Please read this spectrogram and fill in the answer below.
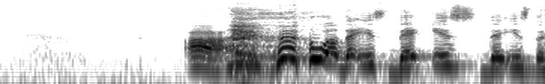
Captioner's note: laughs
